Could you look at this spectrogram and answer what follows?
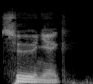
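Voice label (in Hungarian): "szonyeg" Hungarian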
